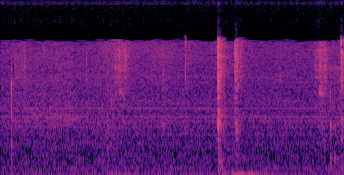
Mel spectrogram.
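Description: A single soft keystroke on a computer keyboard as the delete key is pressed, a faint quiet click standing out against low background hiss, with a few fainter taps around it.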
